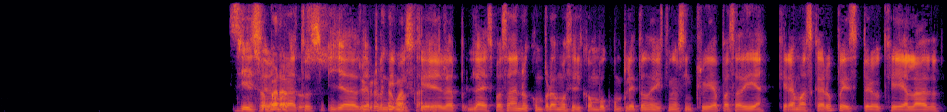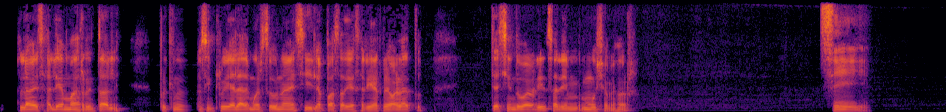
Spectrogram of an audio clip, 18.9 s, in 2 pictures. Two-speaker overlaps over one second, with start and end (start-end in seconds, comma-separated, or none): 2.4-4.4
